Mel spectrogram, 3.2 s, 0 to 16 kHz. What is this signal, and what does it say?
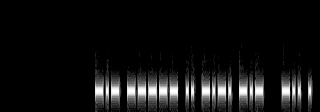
Morse code, heard as a keyed tone, about 42 wpm, 700 Hz. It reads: K0ICK DE
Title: USA Callsign DE Callsign - 5 Characters - 45wpm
